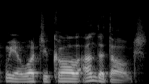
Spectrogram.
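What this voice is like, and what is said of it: Put-on Dutch accent. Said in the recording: “when he tried to be Dutch ... That was a Dutch accent”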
